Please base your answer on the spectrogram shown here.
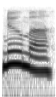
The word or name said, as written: pneuma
